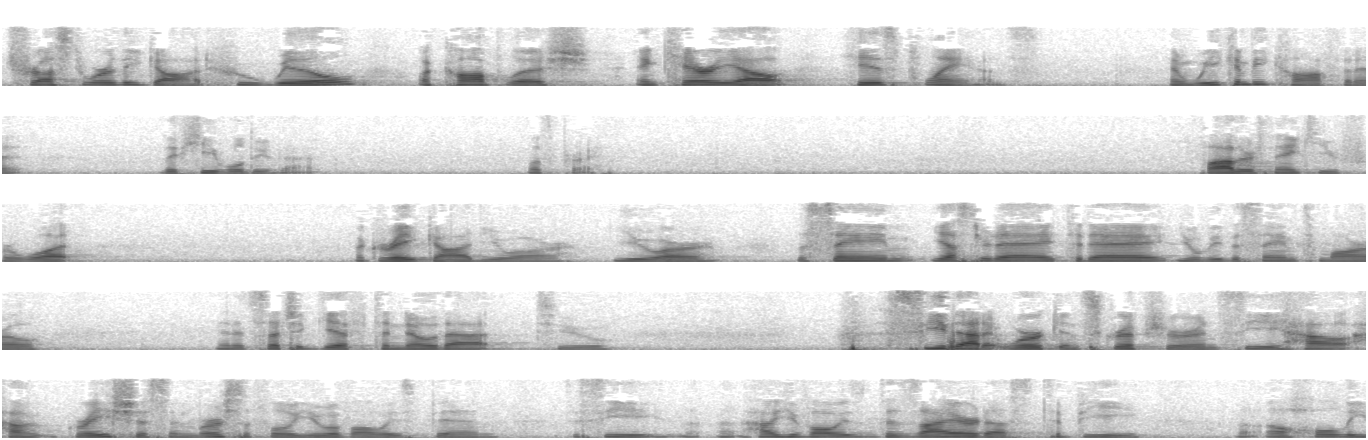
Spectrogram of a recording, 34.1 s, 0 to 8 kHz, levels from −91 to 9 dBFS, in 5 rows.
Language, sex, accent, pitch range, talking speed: English, male, American, 145-165 Hz, 140 wpm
